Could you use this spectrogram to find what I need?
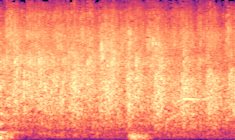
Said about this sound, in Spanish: Dele fuerte aplauso al Señor.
